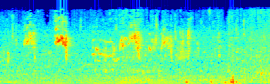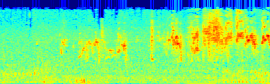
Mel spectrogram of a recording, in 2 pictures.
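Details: Australian budgerigars singing to prompt mating, scattered short chirps and squeaks at first, building to a loud rapid chattering burst near the end over a low hum.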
